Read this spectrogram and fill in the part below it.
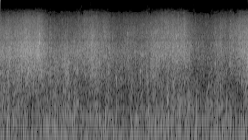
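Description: Strong wind buffets a fishing boat on choppy water, a steady, loud roar of gusts and microphone wind noise with waves slapping underneath, continuous and close throughout.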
